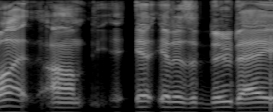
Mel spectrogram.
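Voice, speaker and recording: A man with an American accent has an unremarkable speaking voice at medium pitch, recorded with a dry, close sound with no echo. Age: 40s. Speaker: car dealer and golf pundit. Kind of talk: casual chat. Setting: studio.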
